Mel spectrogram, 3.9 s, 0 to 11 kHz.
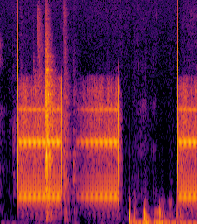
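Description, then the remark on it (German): A telephone call to Norman Teuerkauf of 1. FC Heidenheim rings on the line: a steady, buzzy ringback tone sounds in long repeated bursts, with a few soft clicks and bumps filling one of the gaps between rings. “So, klingelt.”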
